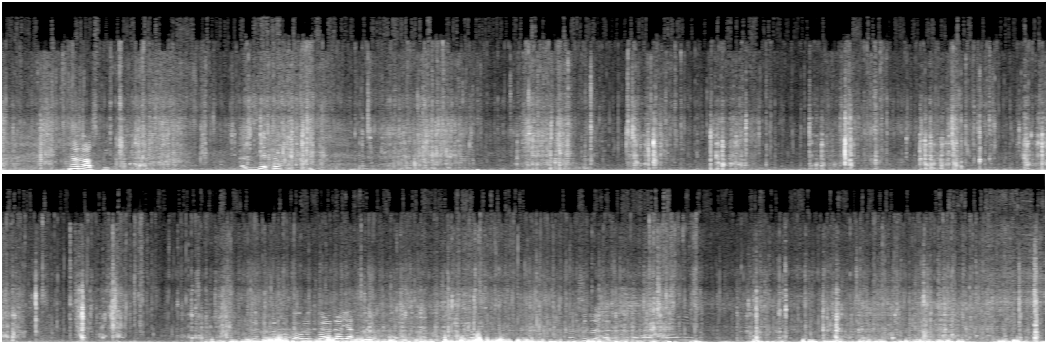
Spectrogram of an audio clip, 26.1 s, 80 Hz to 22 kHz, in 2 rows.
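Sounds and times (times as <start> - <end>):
short crunching and rustling: 21.9 - 26.0.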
